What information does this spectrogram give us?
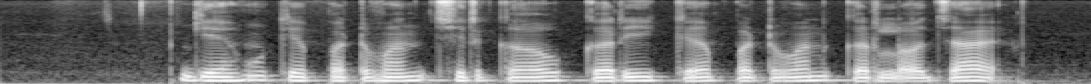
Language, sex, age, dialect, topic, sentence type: Maithili, male, 25-30, Angika, agriculture, question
